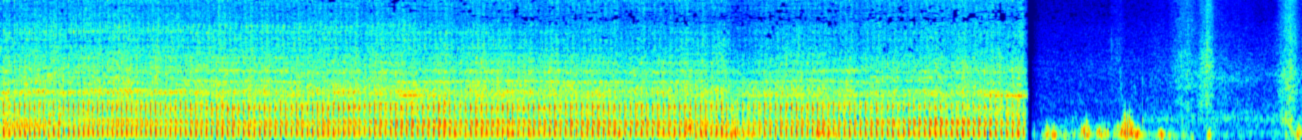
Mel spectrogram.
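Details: Planet Jr. Model B walk-behind tractor with air cleaner and elbow refitted, driven up the hill: fast, even single-cylinder thumping with no misses or knocks, then a clean shut-off. Normal running.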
